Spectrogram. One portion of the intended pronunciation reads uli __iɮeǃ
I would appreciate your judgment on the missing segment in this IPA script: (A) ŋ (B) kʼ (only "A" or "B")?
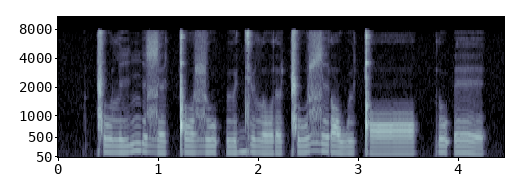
A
